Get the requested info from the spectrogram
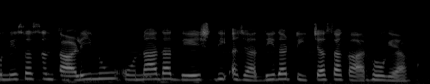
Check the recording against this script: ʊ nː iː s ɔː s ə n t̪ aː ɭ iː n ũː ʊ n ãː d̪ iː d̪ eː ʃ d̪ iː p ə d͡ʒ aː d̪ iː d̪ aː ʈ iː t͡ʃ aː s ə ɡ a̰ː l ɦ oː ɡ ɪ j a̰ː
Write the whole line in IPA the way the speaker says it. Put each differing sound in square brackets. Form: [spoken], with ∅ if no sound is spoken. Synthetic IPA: ʊ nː iː s ɔː s ə n t̪ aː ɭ iː n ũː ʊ n ãː d̪ [aː] d̪ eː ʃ d̪ iː [ʔ] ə d͡ʒ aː d̪ iː d̪ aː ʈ iː t͡ʃ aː s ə [k] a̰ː [ɾ] ɦ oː ɡ ɪ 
